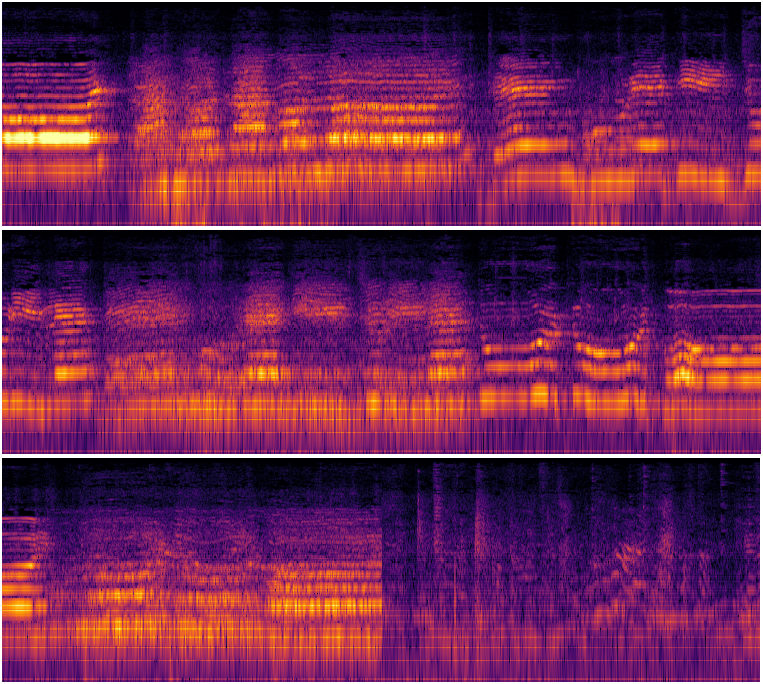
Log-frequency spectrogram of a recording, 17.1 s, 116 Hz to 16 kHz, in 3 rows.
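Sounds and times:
woman singing into microphone: 0.0 - 2.0, 3.4 - 6.5, 9.1 - 11.8.

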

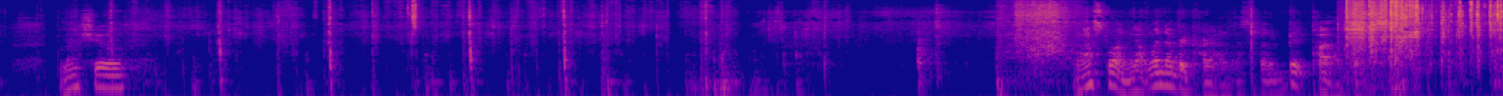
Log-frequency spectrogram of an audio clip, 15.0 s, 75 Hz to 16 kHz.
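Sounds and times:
cards being flipped: 1.0 - 7.2.

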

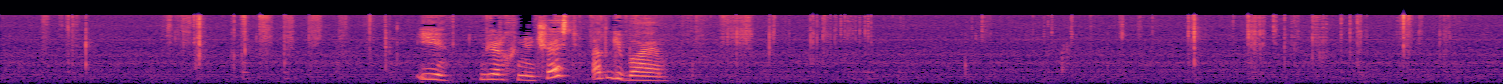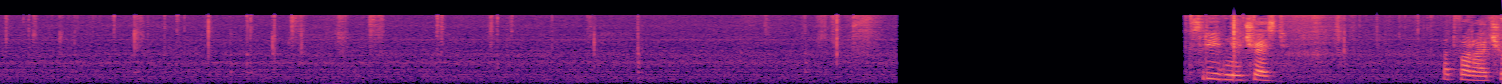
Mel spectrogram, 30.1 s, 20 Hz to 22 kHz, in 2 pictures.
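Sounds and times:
paper being folded and creased: 1.6 - 4.0, 7.2 - 8.8, 9.8 - 20.2, 28.0 - 29.3.

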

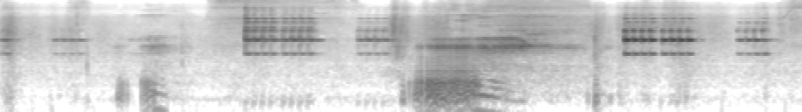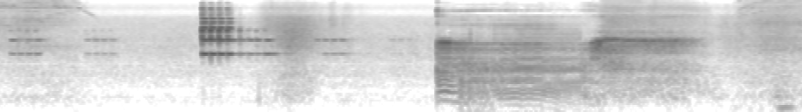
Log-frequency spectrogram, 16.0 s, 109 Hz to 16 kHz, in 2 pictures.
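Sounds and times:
phone alarm beeping: 0.0 - 1.4, 2.4 - 4.1, 6.2 - 9.2, 10.0 - 12.2
man groaning: 4.1 - 5.5, 12.4 - 15.0.

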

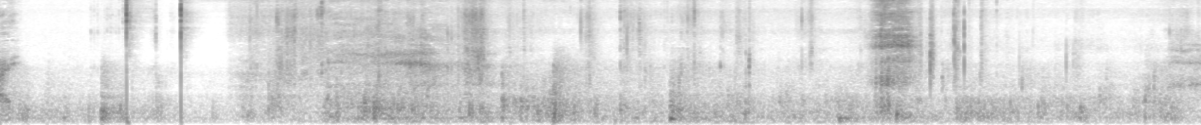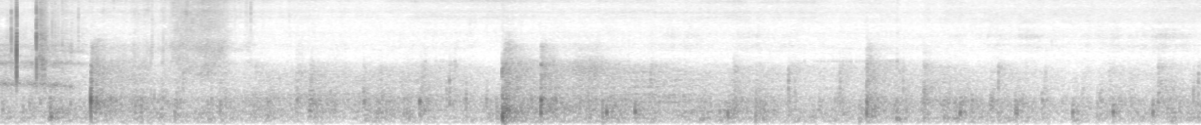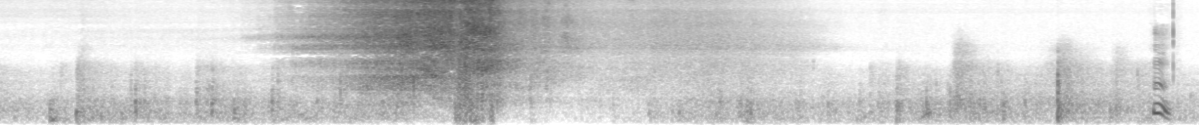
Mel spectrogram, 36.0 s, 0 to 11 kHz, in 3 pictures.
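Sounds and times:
rocket motor rushing hiss: 26.6 - 32.2
fuse crackling: 26.7 - 32.2.

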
